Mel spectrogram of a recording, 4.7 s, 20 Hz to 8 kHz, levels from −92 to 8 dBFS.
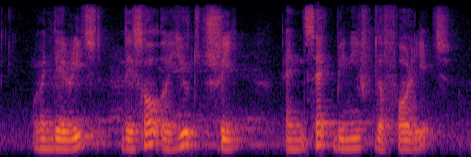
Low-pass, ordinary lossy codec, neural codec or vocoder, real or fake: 7.2 kHz; AAC, 32 kbps; none; real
